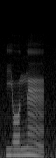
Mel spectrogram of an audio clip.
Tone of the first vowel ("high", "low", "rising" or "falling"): high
